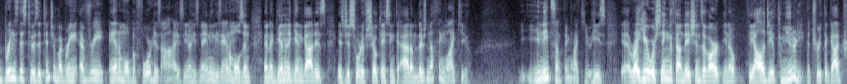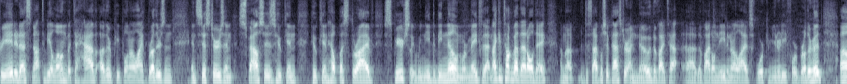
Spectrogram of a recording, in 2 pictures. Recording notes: Recorded at Emmaus Church in Buford, GA on Wednesday, October 4, 2023.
